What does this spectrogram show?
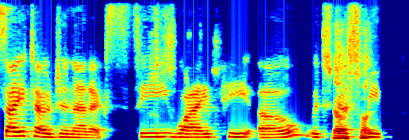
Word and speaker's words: cytogenetics: degree in something called Saito genex am i pronouncing that correctly it's cytogenetics cyp Oh which I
